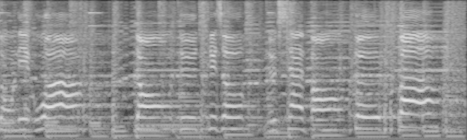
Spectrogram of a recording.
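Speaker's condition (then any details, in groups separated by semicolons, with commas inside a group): No condition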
